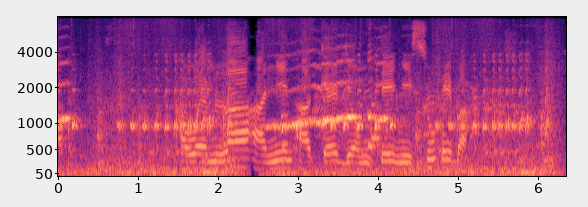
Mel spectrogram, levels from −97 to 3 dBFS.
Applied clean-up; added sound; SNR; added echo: none; Chicken, rooster; -4 dB; none.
